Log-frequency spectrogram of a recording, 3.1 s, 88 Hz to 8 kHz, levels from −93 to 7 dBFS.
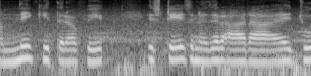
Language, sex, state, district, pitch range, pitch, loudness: Hindi, female, Uttar Pradesh, Lucknow, 210-235 Hz, 220 Hz, -15 LUFS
